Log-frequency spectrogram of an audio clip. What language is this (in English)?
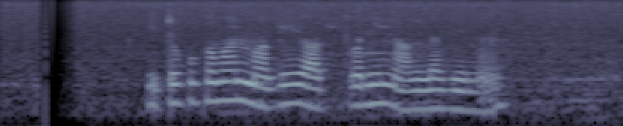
Sinhala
